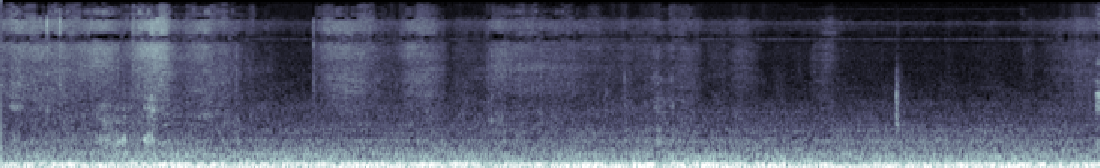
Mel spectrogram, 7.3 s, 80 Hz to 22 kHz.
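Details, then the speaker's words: 2020 Toyota Corolla on a left turn after removing a caliper hook left from a rear brake job that rubbed the tire on right turns: steady road and engine rumble, no rubbing. "here's a left-hand turn noise is gone so you're probably asking why did it make noise in One Direction and not the other"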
